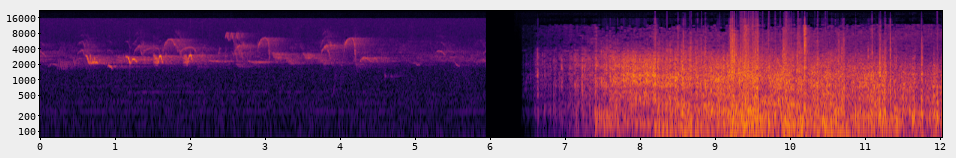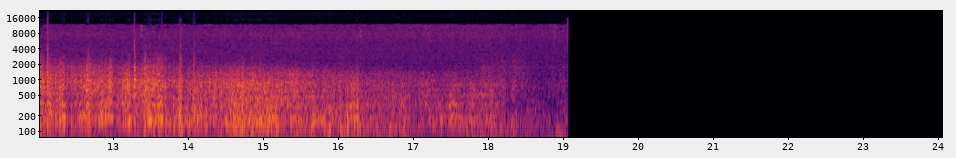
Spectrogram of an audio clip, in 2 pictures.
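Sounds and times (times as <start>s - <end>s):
thunderclap and rumble: 6.5s - 19.1s.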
